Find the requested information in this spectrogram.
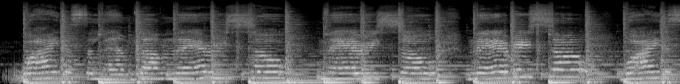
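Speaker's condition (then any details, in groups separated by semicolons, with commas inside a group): No condition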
